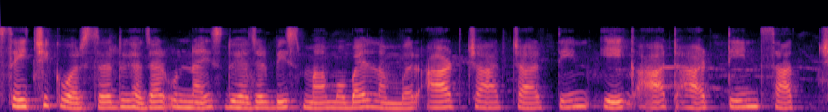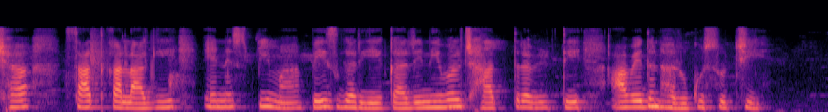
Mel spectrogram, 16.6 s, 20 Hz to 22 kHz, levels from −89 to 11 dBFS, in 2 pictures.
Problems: continuous background conversations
